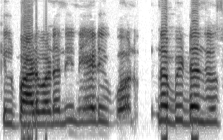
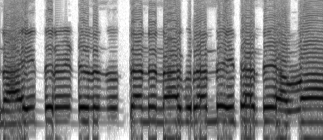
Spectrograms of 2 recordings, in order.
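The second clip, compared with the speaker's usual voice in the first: crying mother's sing-song keening; tearful lament. Acted. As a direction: lament through sobs, stretching the line endings into a wail. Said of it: "ఎందుకు ఎడుతున్నావ్".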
